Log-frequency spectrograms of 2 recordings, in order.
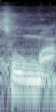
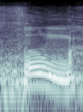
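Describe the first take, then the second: First: The word begins with a hissing s sound. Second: The word begins with a th sound. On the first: The speaker calls it wrong. "Sin dan sa teh gak ada bedanya" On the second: The speaker calls it right. "harusnya mah summa"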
